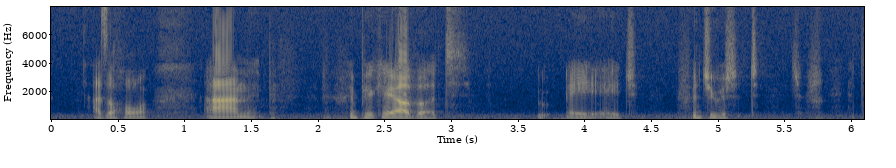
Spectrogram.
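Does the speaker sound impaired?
Yes: stuttering; persisting into adulthood, no cure, managed, no family history, past blocks up to 30 seconds; always stutters, varies by day and week, no clear pattern, retimes breaths, Israeli Zoom support group; more when nervous, less when angry, tends not to block when singing, uncoordinated breathing contributes; here repeated sounds, blocks.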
